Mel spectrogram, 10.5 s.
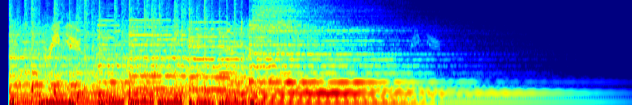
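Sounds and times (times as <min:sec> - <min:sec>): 
musical stinger: 0:00.7 - 0:08.6.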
